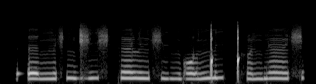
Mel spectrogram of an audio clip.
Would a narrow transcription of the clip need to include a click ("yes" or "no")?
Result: yes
